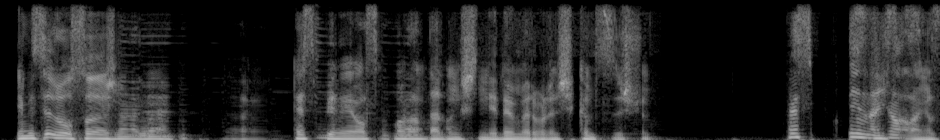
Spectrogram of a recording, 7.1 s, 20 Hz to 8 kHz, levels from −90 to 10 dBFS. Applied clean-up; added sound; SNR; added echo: neural mask model DeepFilterNet 3.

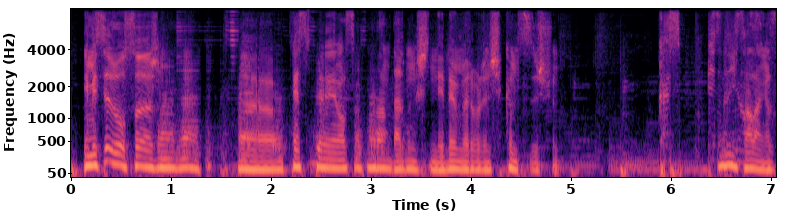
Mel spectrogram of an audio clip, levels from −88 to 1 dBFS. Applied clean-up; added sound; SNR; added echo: neural separator model SepFormer DNS4.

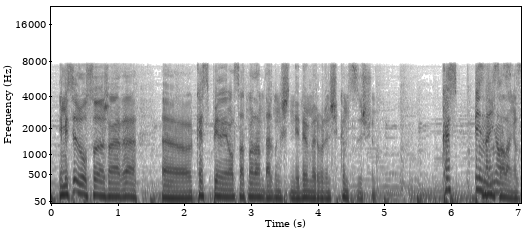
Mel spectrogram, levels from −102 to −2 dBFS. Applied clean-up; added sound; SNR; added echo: none; none; none; none.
